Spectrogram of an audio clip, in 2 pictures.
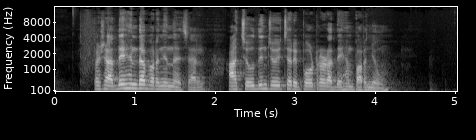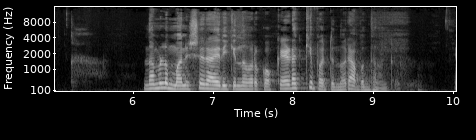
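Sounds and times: man speaking: 0:00.5 - 0:04.2, 0:06.1 - 0:09.6
soft breathy sound: 0:05.2 - 0:06.1.

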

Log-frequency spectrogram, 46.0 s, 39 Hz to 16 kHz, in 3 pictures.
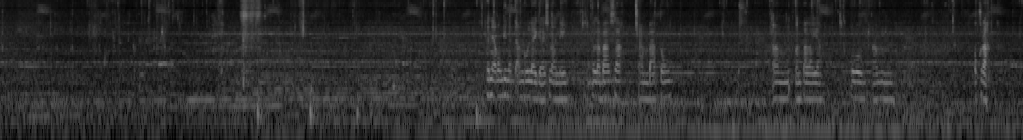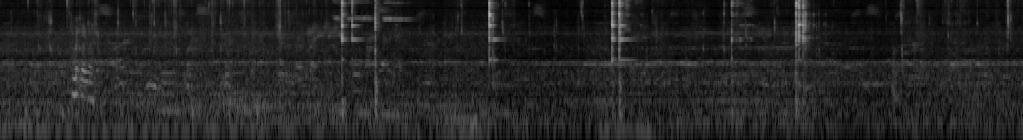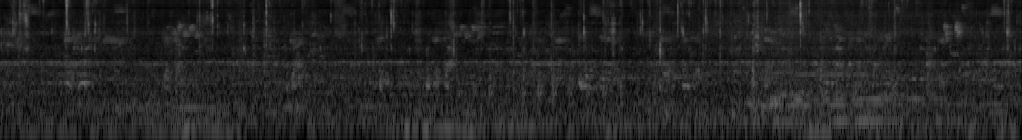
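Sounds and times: quiet eating sounds: 0:00.0 - 0:46.0
clinks against ceramic plate: 0:20.5 - 0:21.0, 0:22.7 - 0:23.0, 0:24.5 - 0:25.0, 0:26.4 - 0:26.7, 0:27.3 - 0:27.7.

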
